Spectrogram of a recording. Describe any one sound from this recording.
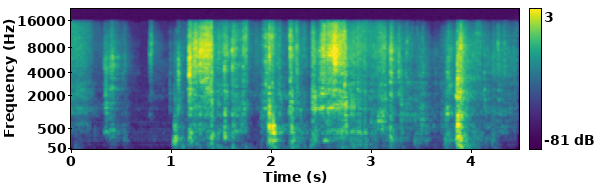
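Cardboard box flaps scrape and rustle as they are handled.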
